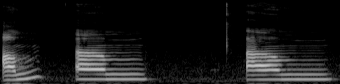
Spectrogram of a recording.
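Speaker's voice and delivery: lazy um um of someone thinking; relaxed filler um; schwa thinking sound. Shown as a demonstration. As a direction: hum a lazy um while thinking. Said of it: "We say".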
